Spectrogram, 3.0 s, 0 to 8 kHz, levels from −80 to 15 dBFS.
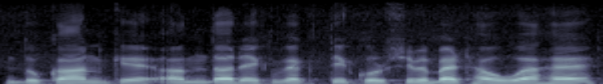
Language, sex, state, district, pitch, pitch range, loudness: Hindi, male, Jharkhand, Garhwa, 135 Hz, 130-135 Hz, -18 LUFS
